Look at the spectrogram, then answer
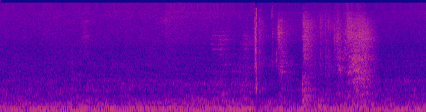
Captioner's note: scraping noise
